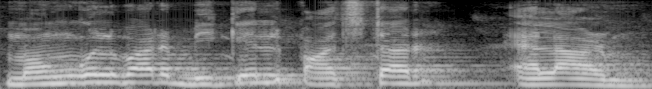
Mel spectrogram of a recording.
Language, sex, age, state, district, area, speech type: Bengali, male, 30-45, West Bengal, Bankura, urban, read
